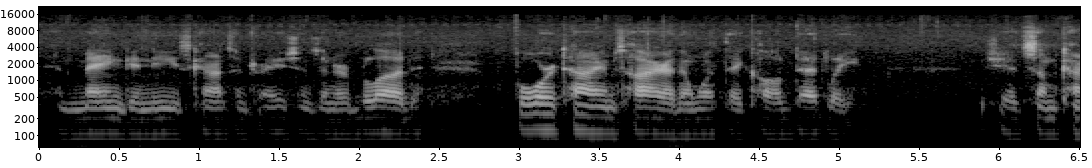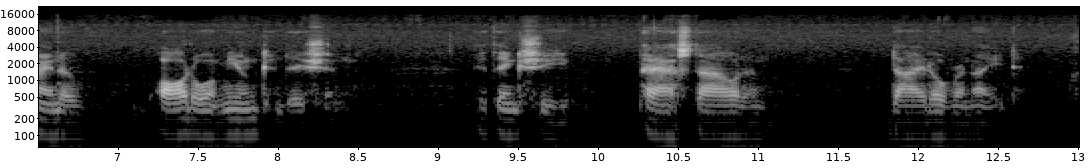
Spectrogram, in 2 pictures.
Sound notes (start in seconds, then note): none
